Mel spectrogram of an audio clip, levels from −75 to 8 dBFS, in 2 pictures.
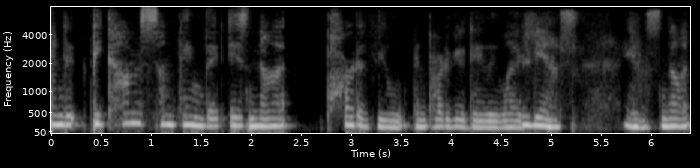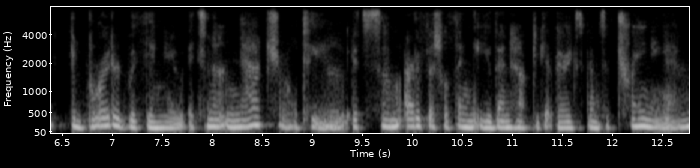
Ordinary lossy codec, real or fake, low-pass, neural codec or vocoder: Opus, 16 kbps; fake; 7.2 kHz; codec, 44.1 kHz, 2.6 kbps, DAC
